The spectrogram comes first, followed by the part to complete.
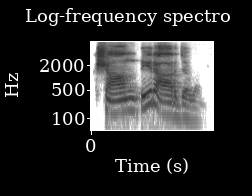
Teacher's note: because of the Sandhi rule, that Visarga and then Akara, it becomes Ra. Visarga drop and becomes Ra, and then Arjavam A, then Ra becomes Ra A, means Ra.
